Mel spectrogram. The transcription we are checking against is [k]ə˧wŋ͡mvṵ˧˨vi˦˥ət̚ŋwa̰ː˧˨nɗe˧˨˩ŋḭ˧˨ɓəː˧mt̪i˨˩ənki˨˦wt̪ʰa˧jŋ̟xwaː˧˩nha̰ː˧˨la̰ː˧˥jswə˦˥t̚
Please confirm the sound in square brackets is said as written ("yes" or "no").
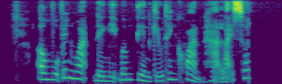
no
